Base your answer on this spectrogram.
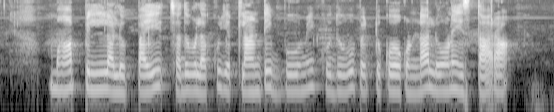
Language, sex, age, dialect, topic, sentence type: Telugu, female, 18-24, Southern, banking, question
